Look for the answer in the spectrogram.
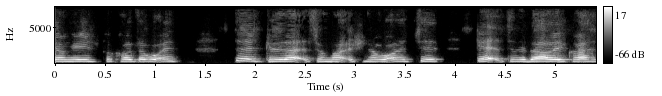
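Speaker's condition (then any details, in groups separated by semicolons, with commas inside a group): Cerebral palsy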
